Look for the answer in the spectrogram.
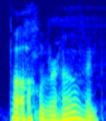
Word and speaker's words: Verhoeven: I had to look up the pronunciation. That's exactly how it sounds online. Paul Verhoeven.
